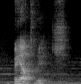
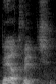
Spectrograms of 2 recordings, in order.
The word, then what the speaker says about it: Beatrice: to weigh in here the japanese pronunciation of this name follows the italian pronunciation beatrice but um but one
